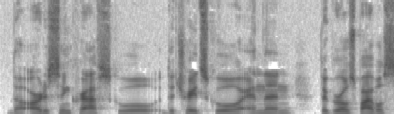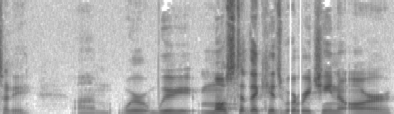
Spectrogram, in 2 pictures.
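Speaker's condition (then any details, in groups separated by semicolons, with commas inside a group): No condition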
